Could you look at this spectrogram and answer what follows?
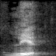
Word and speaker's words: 裂: Today's fifth character places the character 裂 above the clothing radical, thus inventing another character pronounced 裂, used to mean tearing or splitting.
